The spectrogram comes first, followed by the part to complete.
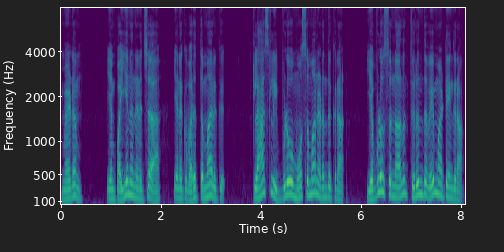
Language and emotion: Tamil, sad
